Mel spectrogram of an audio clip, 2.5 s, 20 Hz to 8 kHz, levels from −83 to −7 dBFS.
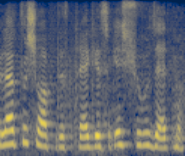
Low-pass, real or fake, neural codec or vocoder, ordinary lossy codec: none; fake; codec, 16 kHz, 1 kbps, X-Codec, WavLM features, trained on Multilingual LibriSpeech; none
